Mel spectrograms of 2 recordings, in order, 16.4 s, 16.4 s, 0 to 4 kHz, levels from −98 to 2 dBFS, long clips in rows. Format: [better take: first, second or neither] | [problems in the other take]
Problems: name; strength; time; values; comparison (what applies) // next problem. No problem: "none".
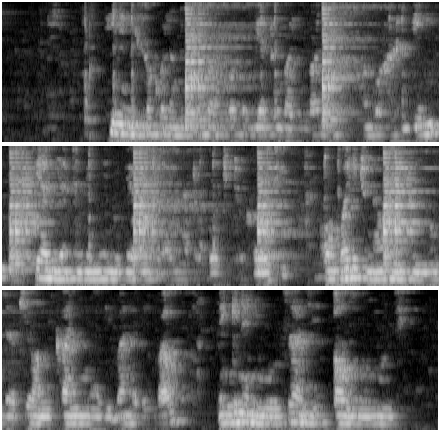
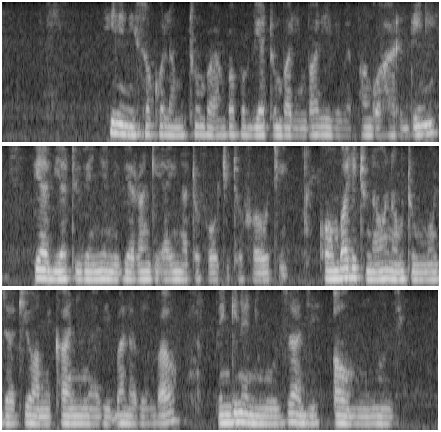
second | noise reduction (classical method WPE with log-MMSE)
